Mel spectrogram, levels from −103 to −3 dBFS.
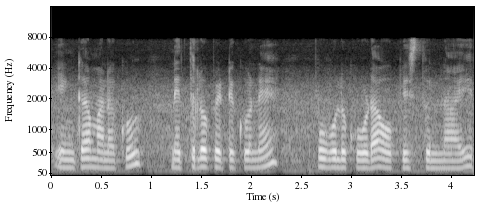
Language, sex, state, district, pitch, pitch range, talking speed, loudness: Telugu, female, Telangana, Mahabubabad, 175 Hz, 165-185 Hz, 100 wpm, -18 LUFS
